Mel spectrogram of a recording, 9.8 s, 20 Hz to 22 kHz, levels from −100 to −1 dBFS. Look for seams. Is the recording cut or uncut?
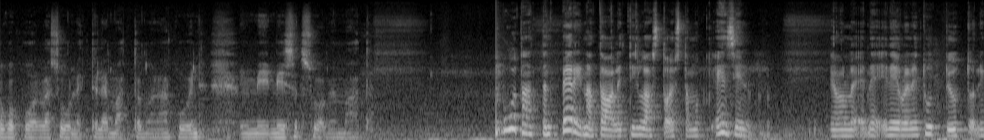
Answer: cut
